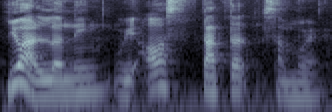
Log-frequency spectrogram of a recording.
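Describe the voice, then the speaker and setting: A woman's voice: low voice, lively intonation, normal speed. A young woman with a Malaysian accent co-hosting a casual talk show, sounding earnest and agreeable. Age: young adult. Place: university broadcast studio. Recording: faint background studio noise.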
